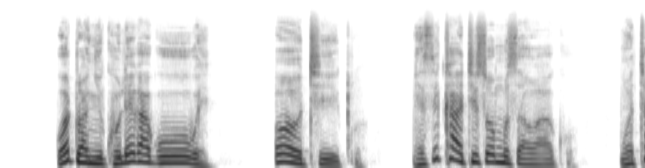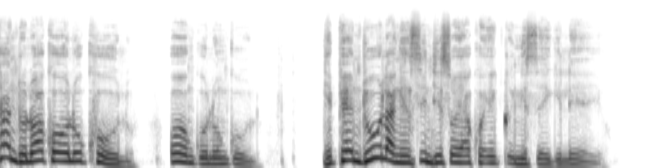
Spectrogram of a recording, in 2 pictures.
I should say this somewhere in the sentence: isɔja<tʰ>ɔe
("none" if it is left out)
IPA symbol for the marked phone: kʰ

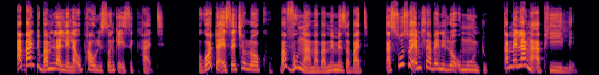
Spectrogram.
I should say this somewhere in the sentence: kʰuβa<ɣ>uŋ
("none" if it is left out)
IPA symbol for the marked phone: v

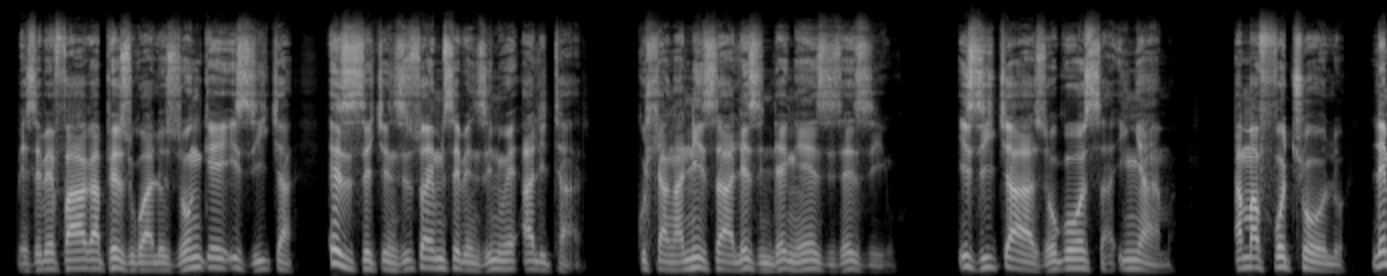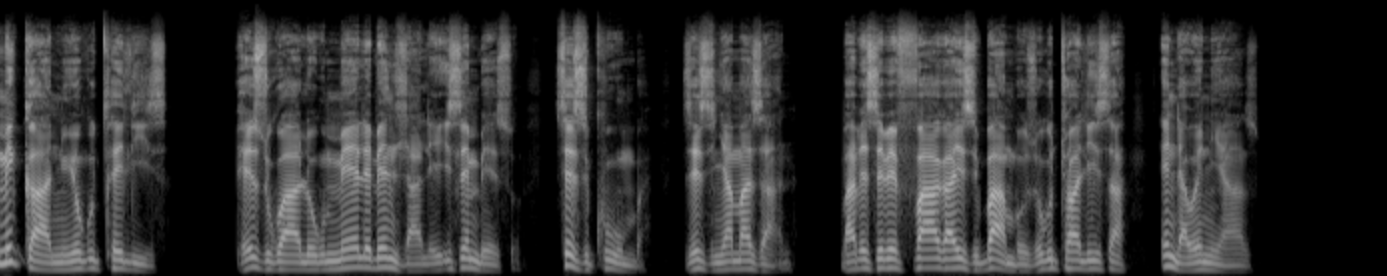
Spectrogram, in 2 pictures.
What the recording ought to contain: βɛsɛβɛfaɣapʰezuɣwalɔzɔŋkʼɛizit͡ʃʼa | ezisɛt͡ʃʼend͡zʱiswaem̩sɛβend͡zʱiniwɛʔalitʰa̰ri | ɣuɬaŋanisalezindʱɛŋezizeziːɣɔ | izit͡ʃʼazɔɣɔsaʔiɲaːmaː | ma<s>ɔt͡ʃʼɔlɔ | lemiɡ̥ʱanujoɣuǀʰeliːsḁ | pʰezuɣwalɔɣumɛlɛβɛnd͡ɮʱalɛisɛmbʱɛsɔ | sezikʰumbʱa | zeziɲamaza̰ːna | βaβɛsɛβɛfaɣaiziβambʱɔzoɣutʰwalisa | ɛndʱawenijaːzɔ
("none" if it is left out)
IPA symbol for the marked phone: f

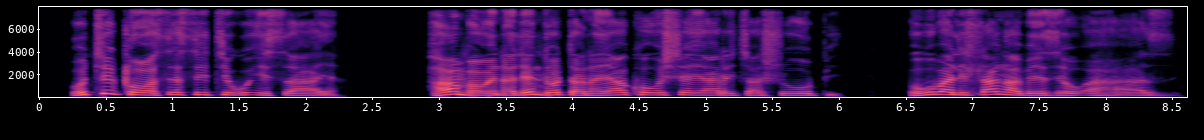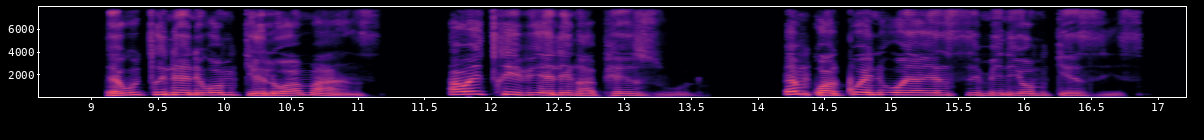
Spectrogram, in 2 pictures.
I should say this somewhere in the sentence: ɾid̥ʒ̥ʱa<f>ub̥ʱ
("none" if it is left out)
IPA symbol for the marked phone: ʃ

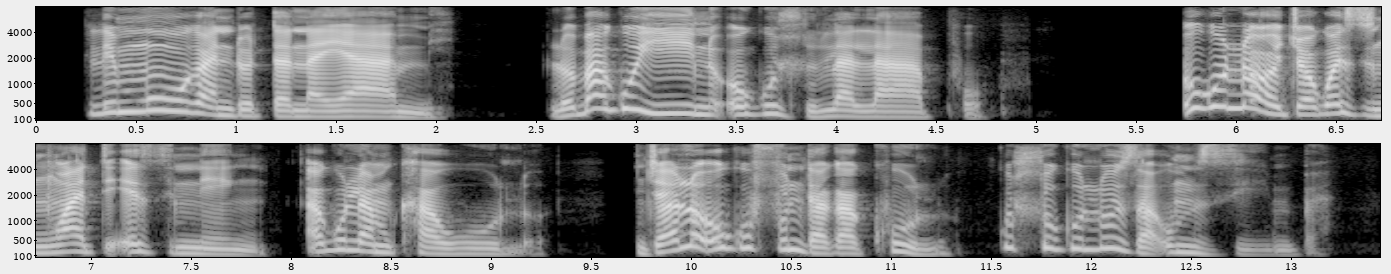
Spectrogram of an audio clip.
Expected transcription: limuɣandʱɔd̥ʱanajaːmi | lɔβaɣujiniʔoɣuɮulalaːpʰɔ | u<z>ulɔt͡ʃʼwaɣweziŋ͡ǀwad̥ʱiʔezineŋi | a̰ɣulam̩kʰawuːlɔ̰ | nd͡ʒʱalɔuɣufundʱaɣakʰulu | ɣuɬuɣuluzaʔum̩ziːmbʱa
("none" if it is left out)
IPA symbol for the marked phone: ɣ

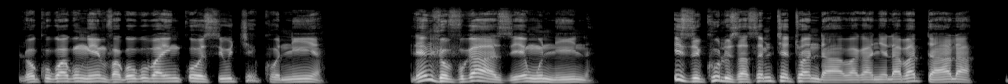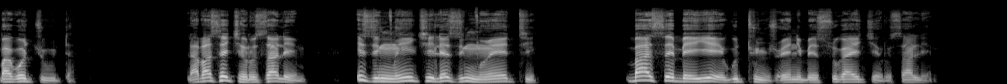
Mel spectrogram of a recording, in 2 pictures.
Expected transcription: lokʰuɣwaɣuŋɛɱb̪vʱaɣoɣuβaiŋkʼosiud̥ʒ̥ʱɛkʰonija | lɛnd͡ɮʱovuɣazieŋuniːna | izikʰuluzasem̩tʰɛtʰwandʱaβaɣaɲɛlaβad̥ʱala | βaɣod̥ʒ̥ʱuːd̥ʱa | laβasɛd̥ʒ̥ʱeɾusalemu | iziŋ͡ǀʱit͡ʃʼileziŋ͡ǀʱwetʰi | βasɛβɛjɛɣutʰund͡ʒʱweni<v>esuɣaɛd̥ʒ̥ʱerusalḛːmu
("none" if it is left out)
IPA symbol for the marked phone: β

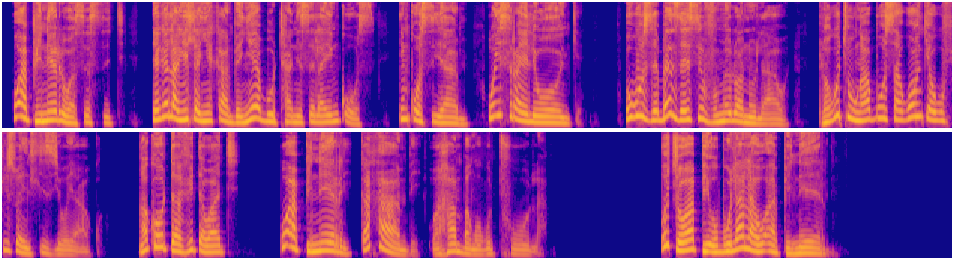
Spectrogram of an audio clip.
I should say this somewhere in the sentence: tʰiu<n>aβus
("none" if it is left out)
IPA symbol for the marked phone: ŋ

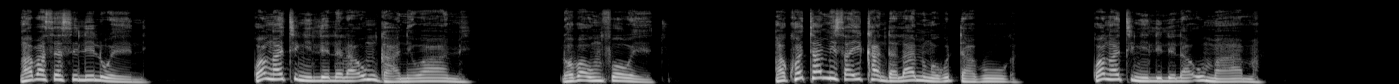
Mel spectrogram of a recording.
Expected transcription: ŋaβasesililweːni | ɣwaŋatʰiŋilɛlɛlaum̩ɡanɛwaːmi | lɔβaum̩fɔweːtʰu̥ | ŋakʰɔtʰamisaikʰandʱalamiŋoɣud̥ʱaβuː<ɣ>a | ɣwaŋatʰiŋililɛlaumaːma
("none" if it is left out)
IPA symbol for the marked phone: ɣ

